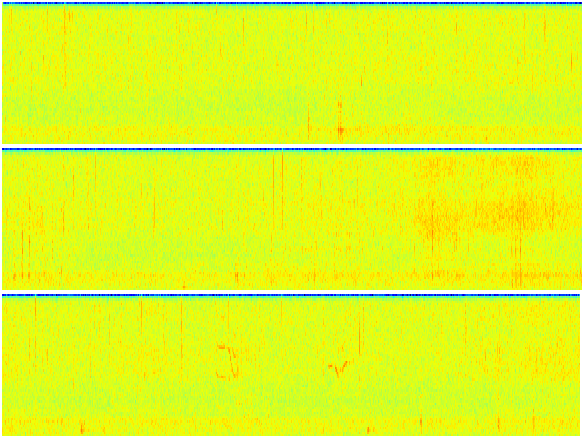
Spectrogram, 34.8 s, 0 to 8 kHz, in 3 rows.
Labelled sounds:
27.5	27.8	Pacific white-sided dolphin, 4.7 to 5.1 kHz
29.9	30.2	Pacific white-sided dolphin, 3.6 to 4.3 kHz

